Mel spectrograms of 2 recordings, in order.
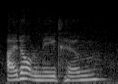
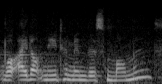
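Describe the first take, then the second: First: Said in the usual way. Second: "moment" rising into a question, a little faster; questioning rise. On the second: Shown as a demonstration. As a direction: ask it back, tipping up on "moment". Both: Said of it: "And is that".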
